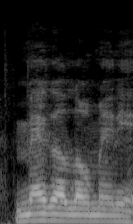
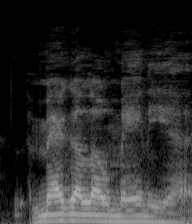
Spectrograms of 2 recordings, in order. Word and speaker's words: megalomania: Megalomania is the pronunciation, but this got you. Listen, I do know how to read. We learning words every day. Oh, that's what's up. Megalomania, yes.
